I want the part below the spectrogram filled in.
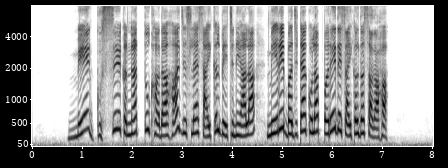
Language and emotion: Dogri, angry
